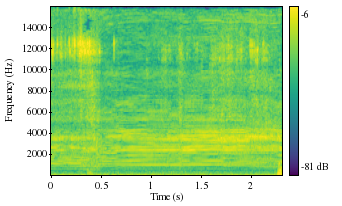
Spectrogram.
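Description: Electric hair clippers running with a steady buzz while trimming a child's hair around the ear.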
